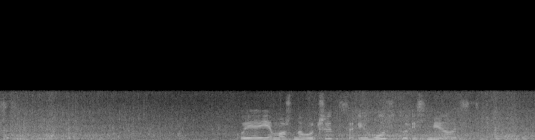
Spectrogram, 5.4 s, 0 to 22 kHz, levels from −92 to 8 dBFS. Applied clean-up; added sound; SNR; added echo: none; Waves, surf; 2 dB; none.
